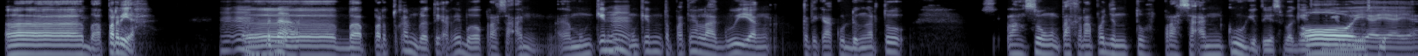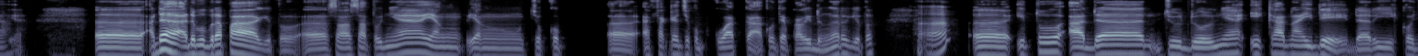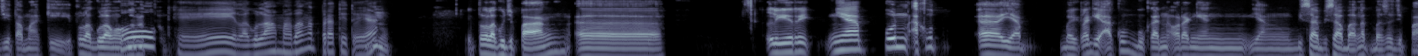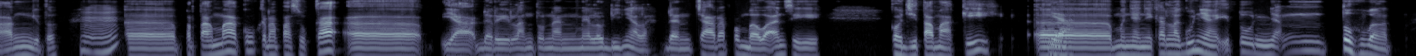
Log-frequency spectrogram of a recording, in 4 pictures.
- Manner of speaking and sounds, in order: tsk; tapping; stressed: "nyentuh"
- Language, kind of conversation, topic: Indonesian, podcast, Lagu apa yang selalu membuat kamu baper, dan kenapa lagu itu begitu berkesan buat kamu?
